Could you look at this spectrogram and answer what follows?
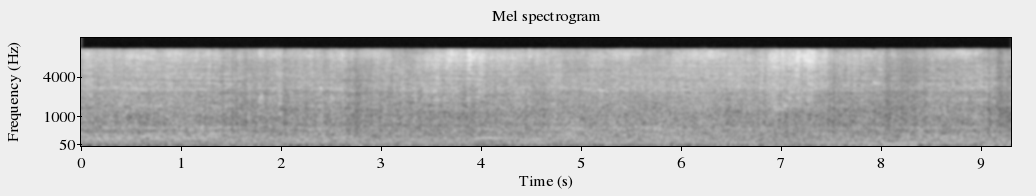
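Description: Double-stack intermodal well cars of a freight train rolling past. Their steel wheels on the rails make a steady, loud rolling noise.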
